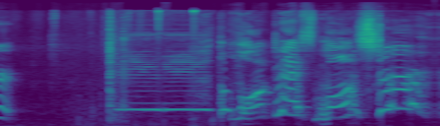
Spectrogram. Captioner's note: buzzer honks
